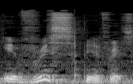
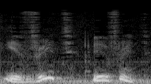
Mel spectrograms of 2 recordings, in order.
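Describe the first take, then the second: First: It is said in Ashkenazi Hebrew pronunciation. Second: It is said in modern Hebrew pronunciation.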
